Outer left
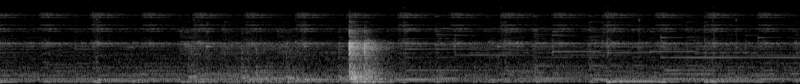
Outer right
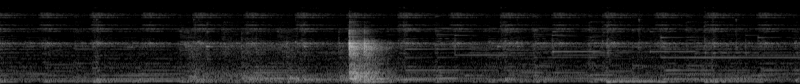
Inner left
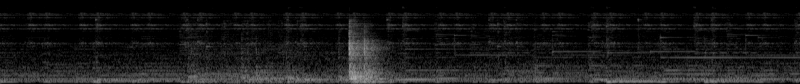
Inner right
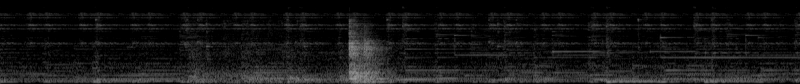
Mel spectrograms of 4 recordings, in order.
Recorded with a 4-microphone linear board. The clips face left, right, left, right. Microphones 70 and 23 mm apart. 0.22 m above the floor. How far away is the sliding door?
About 0.6 m.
